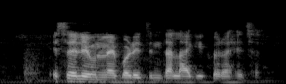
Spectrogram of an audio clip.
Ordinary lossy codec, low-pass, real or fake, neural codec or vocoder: MP3, 64 kbps; 7.2 kHz; real; none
